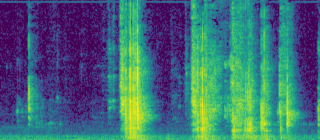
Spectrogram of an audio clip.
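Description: Pages of a hardcover picture book being handled and turned: a faint tick, then a short rustle and, in the second half, a run of crackling paper sounds.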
